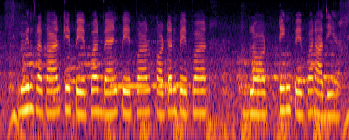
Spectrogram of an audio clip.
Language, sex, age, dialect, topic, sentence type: Hindi, female, 18-24, Kanauji Braj Bhasha, agriculture, statement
